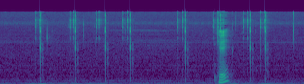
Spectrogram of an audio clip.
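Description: Computer mouse clicking: about ten separate, unevenly spaced sharp clicks while items are picked in a software dialog. A short spoken word cuts in about two-thirds of the way through.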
